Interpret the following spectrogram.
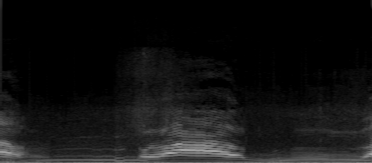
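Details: Two cats in a fight: one long, moaning yowl that slides down, swells into a louder strained wail, then dips and rises again, with a steady low hum underneath.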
